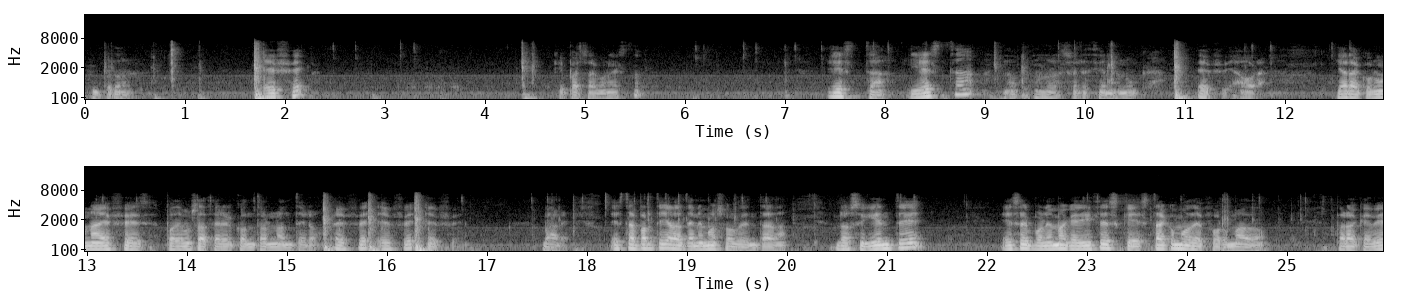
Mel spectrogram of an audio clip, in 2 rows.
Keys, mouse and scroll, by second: 0.7 ctrl+z, 1.7 f, 2.5 middle click, 5.1-6.2 middle drag, 7.2 middle click, 11.7 middle click, 13.1 middle click, 14.3 middle click, 16.8-17.5 middle drag, 18.1 middle click, 19.7 middle click, 21.2-23.4 drag, 24.8 shift+middle click.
